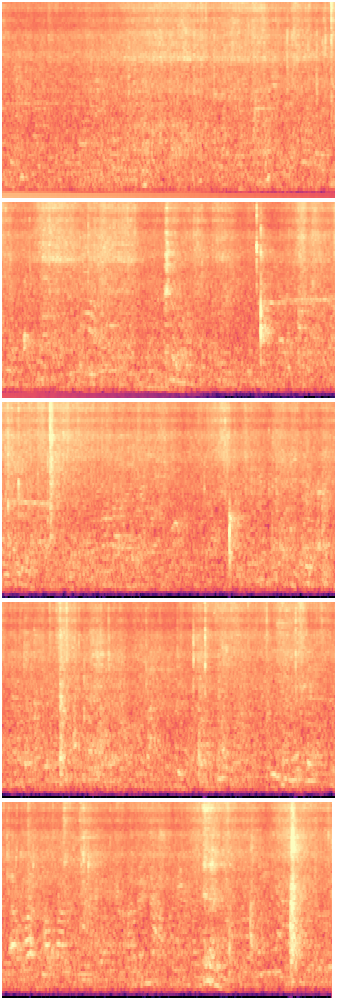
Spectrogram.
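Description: Men and women murmur quietly nearby.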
